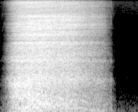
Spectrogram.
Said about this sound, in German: Nadi Shodhana ist Sanskrit und bedeutet Wechselatmung. Also, man atmet mit einem Nasenloch ein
